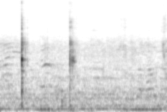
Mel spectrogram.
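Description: A metal spoon scooping rice from a bowl, clicking sharply against the bowl twice, once about a quarter second in and again near the middle, over a steady low hum.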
